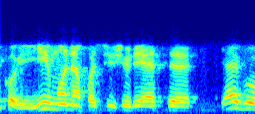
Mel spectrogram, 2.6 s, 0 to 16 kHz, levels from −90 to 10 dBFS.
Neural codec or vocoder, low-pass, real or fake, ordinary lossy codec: none; 14.4 kHz; real; Opus, 16 kbps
